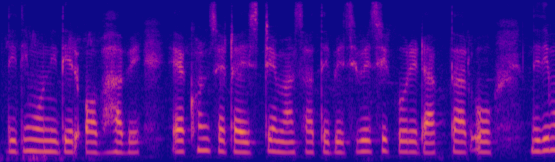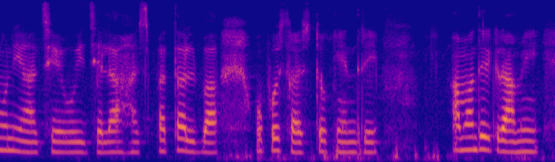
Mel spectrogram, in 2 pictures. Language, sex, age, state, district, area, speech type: Bengali, female, 18-30, West Bengal, Jhargram, rural, spontaneous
